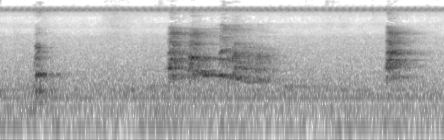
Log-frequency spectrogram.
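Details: Street dogs barking in reaction to a ghost sound: one short bark, then a burst of several harsh overlapping barks around the middle, and a final bark near the end, over a steady high electrical whine.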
